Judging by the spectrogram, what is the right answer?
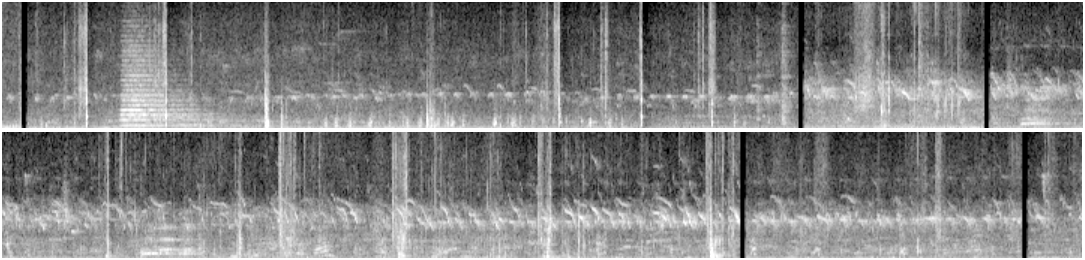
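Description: Chickens clucking, with one short pitched call about two seconds in and dense high chirping from about ten seconds on. A knife knocks and scrapes on a wooden chopping block in the first few seconds.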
